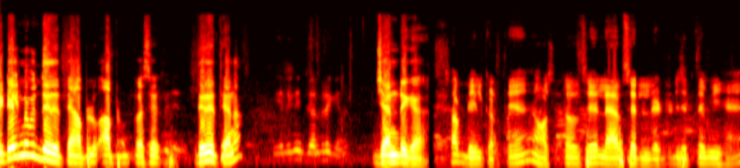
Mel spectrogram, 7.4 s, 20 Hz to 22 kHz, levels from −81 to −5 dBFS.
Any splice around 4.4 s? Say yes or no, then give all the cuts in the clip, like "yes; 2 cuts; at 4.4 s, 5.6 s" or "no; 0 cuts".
yes; 1 cut; at 4.4 s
